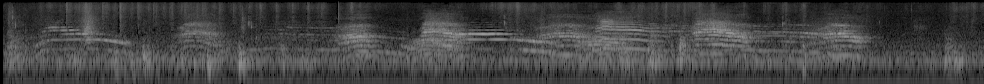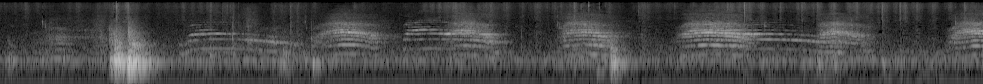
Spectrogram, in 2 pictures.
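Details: A red Oriental kitten from a cattery meowing repeatedly, a series of short, arched, harmonic-rich mews with rising-then-falling pitch, often in quick pairs, with one sharp knock midway and a faint room hum.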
